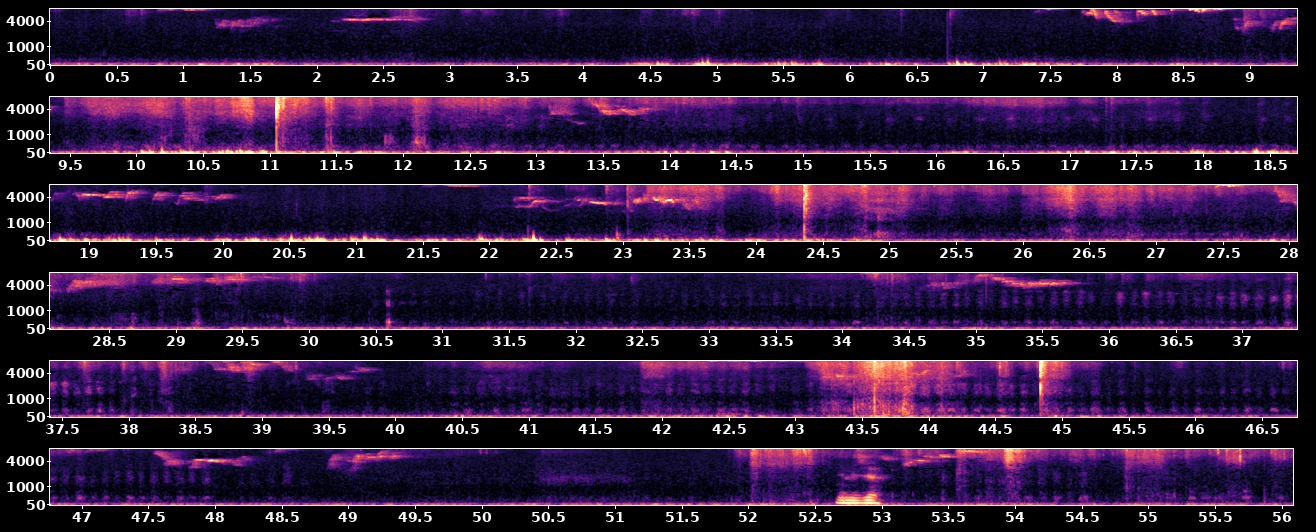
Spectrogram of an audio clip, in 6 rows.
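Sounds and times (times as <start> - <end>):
faint small bird chirps: 0.6 - 3.2, 7.3 - 11.7, 15.6 - 25.2, 34.0 - 39.9, 40.6 - 45.1, 45.8 - 49.6, 52.1 - 56.0
light crackles and rustles: 9.5 - 15.1, 23.0 - 27.8, 28.4 - 30.2, 43.1 - 45.4, 51.9 - 52.6, 53.5 - 56.0
bird chirps: 46.8 - 49.6.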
